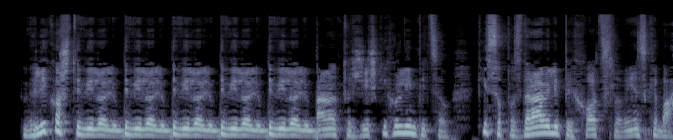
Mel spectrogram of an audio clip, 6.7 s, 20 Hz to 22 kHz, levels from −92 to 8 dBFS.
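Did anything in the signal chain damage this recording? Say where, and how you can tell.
Yes. Broken-record loop, 1.24 to 3.17 s: a 480 ms fragment of speech repeats exactly, back to back, four times. This points to a playback or streaming buffer, likely stalled, that kept resending the last block it held. The speech that should have played there is lost.

Low-bitrate audio saved at a high bitrate, throughout: the file is MP3, but nothing sounds above 14.9 kHz, and the first encoder's artefacts remain. This is a codec-stage fault, likely a lean HE-AAC encode near 20 kbit/s re-saved at about 192 kbit/s, which cannot restore what was stripped.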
